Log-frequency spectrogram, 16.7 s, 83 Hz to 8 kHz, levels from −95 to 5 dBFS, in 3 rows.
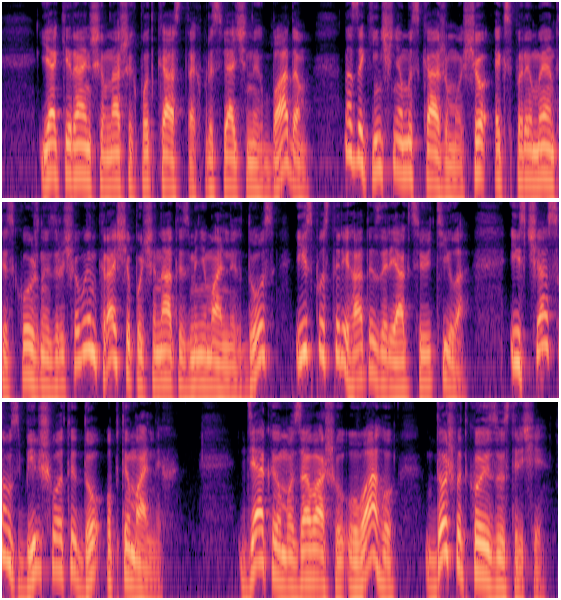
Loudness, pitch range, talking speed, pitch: -19 LUFS, 110-170 Hz, 145 wpm, 130 Hz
